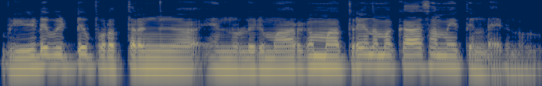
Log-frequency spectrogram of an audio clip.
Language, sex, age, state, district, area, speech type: Malayalam, male, 18-30, Kerala, Kozhikode, urban, spontaneous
